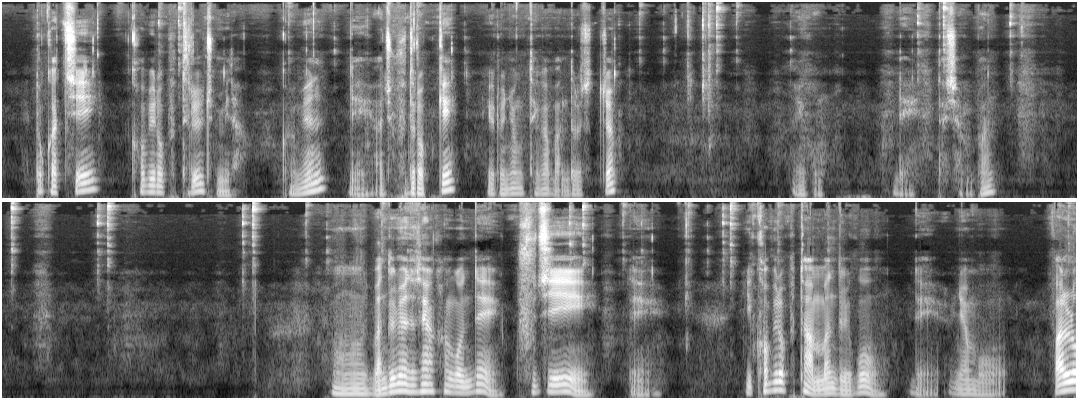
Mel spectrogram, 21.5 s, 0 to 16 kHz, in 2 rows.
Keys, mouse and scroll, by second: 6.7 space, 17.2 space.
